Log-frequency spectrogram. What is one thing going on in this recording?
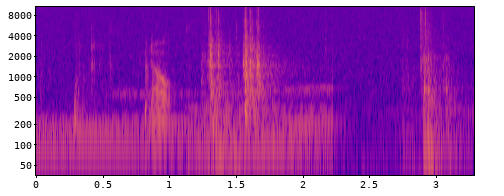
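A door handle rattles against a stuck lock.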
